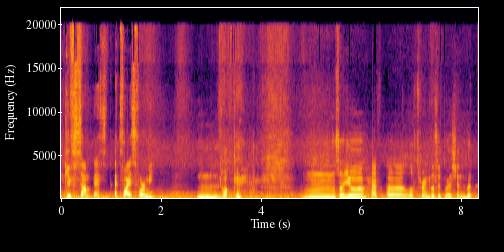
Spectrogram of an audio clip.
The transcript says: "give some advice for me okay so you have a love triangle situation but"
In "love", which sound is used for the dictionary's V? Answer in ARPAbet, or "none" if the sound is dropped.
F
